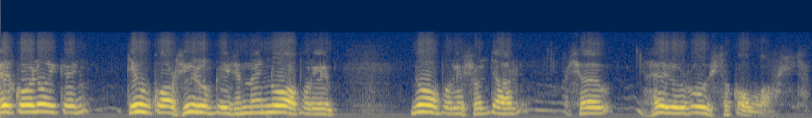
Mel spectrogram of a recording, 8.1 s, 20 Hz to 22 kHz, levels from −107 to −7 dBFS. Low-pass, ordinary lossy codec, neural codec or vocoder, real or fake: 7.2 kHz; none; none; real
